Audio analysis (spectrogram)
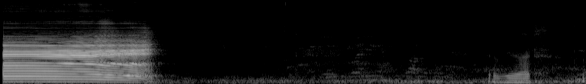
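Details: Calf calling for its mother: one loud, drawn-out moo of about a second and a half with rich harmonics, followed by quiet, then a brief second moo near the end.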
